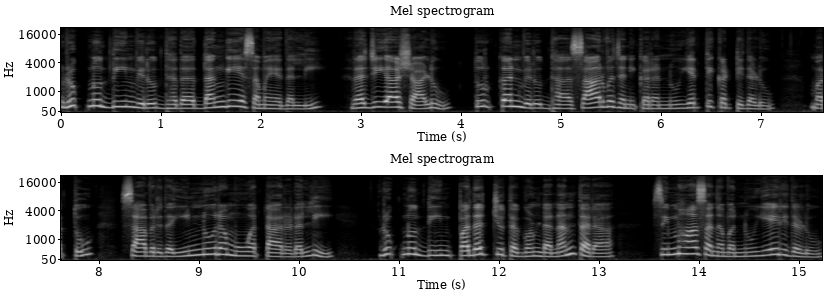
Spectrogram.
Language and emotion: Kannada, neutral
